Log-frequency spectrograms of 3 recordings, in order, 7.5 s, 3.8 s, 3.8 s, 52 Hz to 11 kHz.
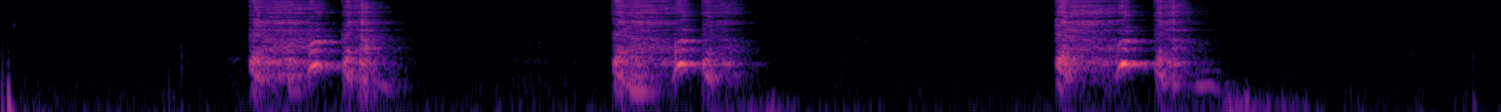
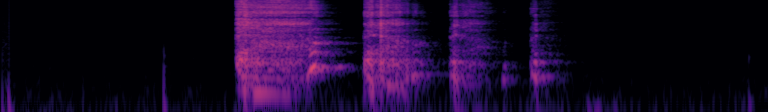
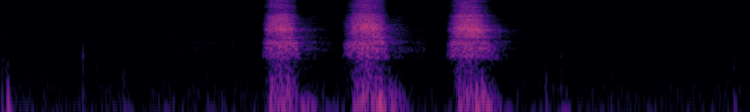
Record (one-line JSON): {"three_cough_length": "7.5 s", "three_cough_amplitude": 2927, "three_cough_signal_mean_std_ratio": 0.34, "cough_length": "3.8 s", "cough_amplitude": 5633, "cough_signal_mean_std_ratio": 0.37, "exhalation_length": "3.8 s", "exhalation_amplitude": 1876, "exhalation_signal_mean_std_ratio": 0.31, "survey_phase": "beta (2021-08-13 to 2022-03-07)", "age": "18-44", "gender": "Female", "wearing_mask": "No", "symptom_cough_any": true, "symptom_runny_or_blocked_nose": true, "symptom_diarrhoea": true, "smoker_status": "Current smoker (e-cigarettes or vapes only)", "respiratory_condition_asthma": true, "respiratory_condition_other": false, "recruitment_source": "Test and Trace", "submission_delay": "2 days", "covid_test_result": "Positive", "covid_test_method": "RT-qPCR", "covid_ct_value": 23.4, "covid_ct_gene": "ORF1ab gene", "covid_ct_mean": 24.1, "covid_viral_load": "12000 copies/ml", "covid_viral_load_category": "Low viral load (10K-1M copies/ml)"}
